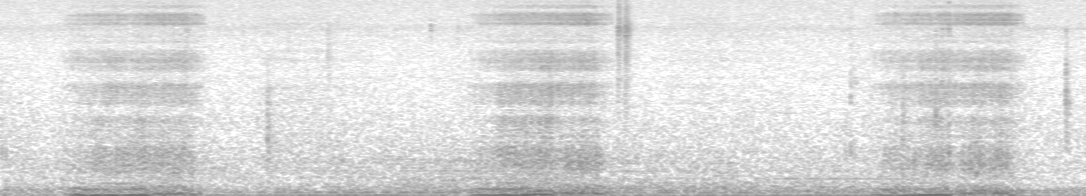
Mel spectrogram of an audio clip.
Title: trying to wake up her snoring father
